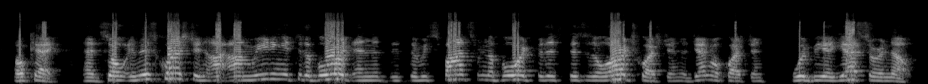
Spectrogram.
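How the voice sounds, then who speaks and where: Projecting loudly, a man with an American accent talks at a fairly quick pace and high pitch, his intonation fairly even. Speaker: planning consultant advising a city board. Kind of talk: public meeting, explaining a review form. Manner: halting, with frequent repetitions.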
